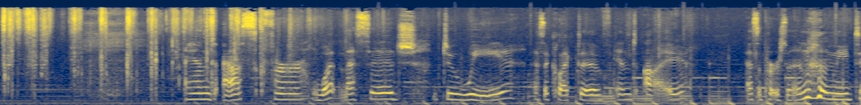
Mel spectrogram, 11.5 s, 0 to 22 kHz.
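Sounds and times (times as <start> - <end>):
deck of cards being shuffled, riffling and sliding: 0.0 - 4.7
speech: 2.5 - 9.4, 10.0 - 11.4.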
